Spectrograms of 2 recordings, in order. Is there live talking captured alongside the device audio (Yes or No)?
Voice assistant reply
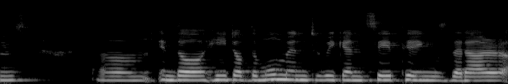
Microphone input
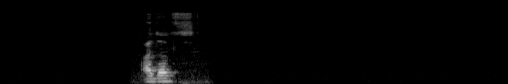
Yes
